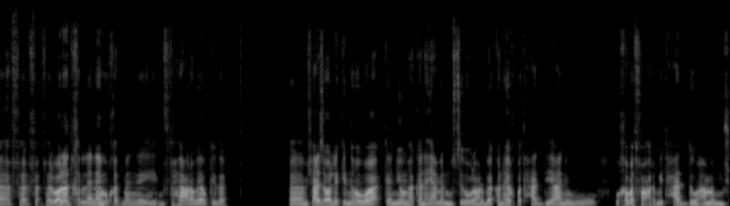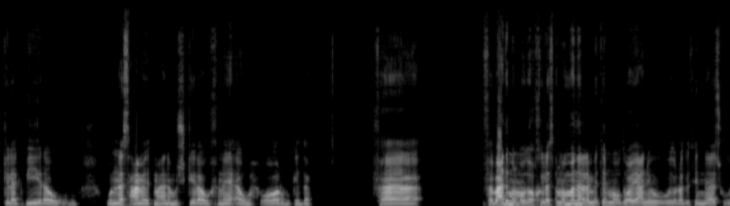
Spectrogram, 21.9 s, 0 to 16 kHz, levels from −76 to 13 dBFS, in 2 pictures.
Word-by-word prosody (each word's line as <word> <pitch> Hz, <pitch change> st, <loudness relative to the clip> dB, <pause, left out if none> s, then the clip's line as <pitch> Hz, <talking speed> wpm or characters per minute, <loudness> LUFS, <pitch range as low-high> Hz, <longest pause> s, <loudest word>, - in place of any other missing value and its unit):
ف 130 Hz, -, -17 dB
ف -, -, -7 dB
فالولد 180 Hz, -, +3 dB
خلّاني 165 Hz, +7 st, -5 dB
نايم 210 Hz, 0 st, +1 dB
وخد 170 Hz, -2 st, -6 dB
منّي 175 Hz, -, -8 dB
مفتاح 110 Hz, +11 st, -14 dB
العربية 120 Hz, 0 st, +1 dB
وكده، 125 Hz, 0 st, -8 dB, 0.9 s
فمش 115 Hz, -1 st, -4 dB
عايز 170 Hz, +2 st, +3 dB
أقول 180 Hz, +1 st, +3 dB
لِك 180 Hz, -4 st, -6 dB
إن 125 Hz, -2 st, -4 dB
هو 160 Hz, +4 st, +2 dB
كان 115 Hz, +1 st, -5 dB
يومها 150 Hz, +1 st, -2 dB
كان 115 Hz, -3 st, -5 dB
هيعمل 130 Hz, +3 st, -4 dB
مصيبة 120 Hz, +3 st, -6 dB
بالعربية، 115 Hz, +1 st, -1 dB
كان 110 Hz, -1 st, -6 dB
هيخبَط 135 Hz, +2 st, -4 dB
حد 125 Hz, -3 st, -5 dB
يعني 120 Hz, 0 st, -1 dB
و 105 Hz, -2 st, -10 dB, 0.3 s
وخبَط -, -, +1 dB
في -, -, -1 dB
عربية 115 Hz, +4 st, -4 dB
حد 120 Hz, -4 st, -4 dB
وعمل 115 Hz, +3 st, -1 dB
مشكلة 120 Hz, +3 st, -4 dB
كبيرة 130 Hz, 0 st, -1 dB
و 110 Hz, -1 st, -6 dB, 0.5 s
والناس 130 Hz, +2 st, 0 dB
عملِت 130 Hz, 0 st, +6 dB
معانا 125 Hz, 0 st, 0 dB
مشكلة 130 Hz, +3 st, -1 dB
وخناقة 125 Hz, +2 st, -2 dB
وحوار 120 Hz, +2 st, -1 dB
وكده.ف 110 Hz, +1 st, -11 dB, 2.4 s
فبعد 225 Hz, -, +9 dB
ما 210 Hz, -2 st, +4 dB
الموضوع 185 Hz, 0 st, +2 dB
خلِص 170 Hz, -1 st, -2 dB
المهم 215 Hz, +8 st, +4 dB
أنا 215 Hz, -3 st, +5 dB
لميت 175 Hz, +2 st, -2 dB
الموضوع 165 Hz, -2 st, -1 dB
يعني 160 Hz, +2 st, +1 dB
وراضيت 145 Hz, -1 st, -6 dB
الناس 140 Hz, +2 st, -5 dB
و 120 Hz, -, -13 dB
130 Hz, 150 wpm, -24 LUFS, 120-160 Hz, 2.4 s, فبعد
